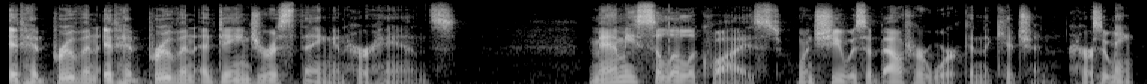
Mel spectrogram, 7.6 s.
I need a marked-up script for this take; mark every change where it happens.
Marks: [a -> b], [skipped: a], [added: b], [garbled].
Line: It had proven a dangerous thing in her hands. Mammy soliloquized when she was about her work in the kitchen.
It had proven [added: it had proven] a dangerous thing in her hands. Mammy soliloquized when she was about her work in the kitchen. [garbled]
